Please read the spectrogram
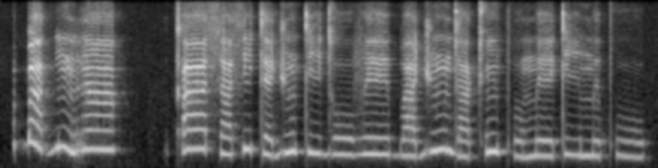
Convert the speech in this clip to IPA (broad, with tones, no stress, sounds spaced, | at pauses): ɓ a˦˨ ɡ͡b ũ˦˨ r ã˦ | kʼ aː˦ s a˨ s i˦ t ɛ˨ d͡ʒ ũ˦ t i˨ d oː˨ v eː˨ b a˨ d͡ʒ ũ˦ d a˨ kʼ ĩ˦ pʰ ʊ˨ m eː˨ t iː˨ m ɪ˨ pʰ u˨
